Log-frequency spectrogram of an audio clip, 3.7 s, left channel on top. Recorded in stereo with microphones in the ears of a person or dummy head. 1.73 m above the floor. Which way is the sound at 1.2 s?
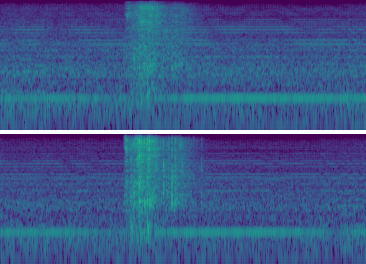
70° right (ahead or behind).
